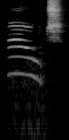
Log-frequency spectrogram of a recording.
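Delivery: very high, soft "ouch"; small high-pitched wince; squeamish little girl. A narrator's reading. Sophie reacts to giant's gory tale.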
